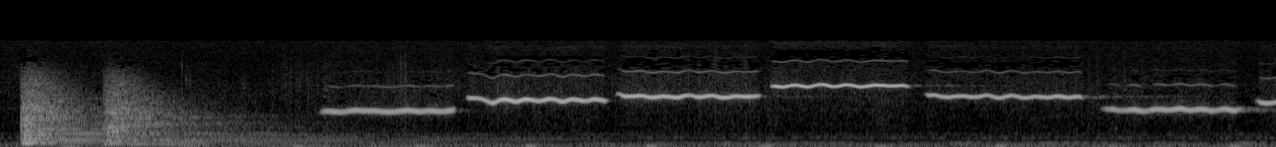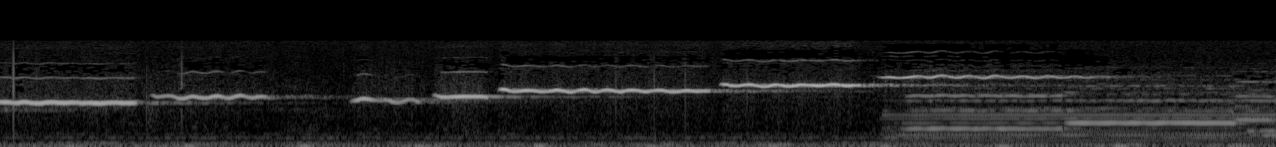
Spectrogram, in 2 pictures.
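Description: Someone whistles the theme of the Signal Oil radio program The Whistler, a slow, haunting tune of long held notes with slight vibrato, clear, over a low, steady musical backing that swells into a fuller chord at the end.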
